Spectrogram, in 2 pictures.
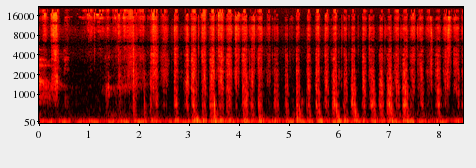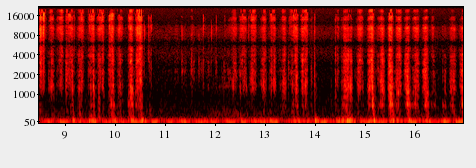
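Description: Steady dry rubbing of paper over a stamp, a continuous scratchy friction of quick repeated strokes that carries on throughout at close range with no talking.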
